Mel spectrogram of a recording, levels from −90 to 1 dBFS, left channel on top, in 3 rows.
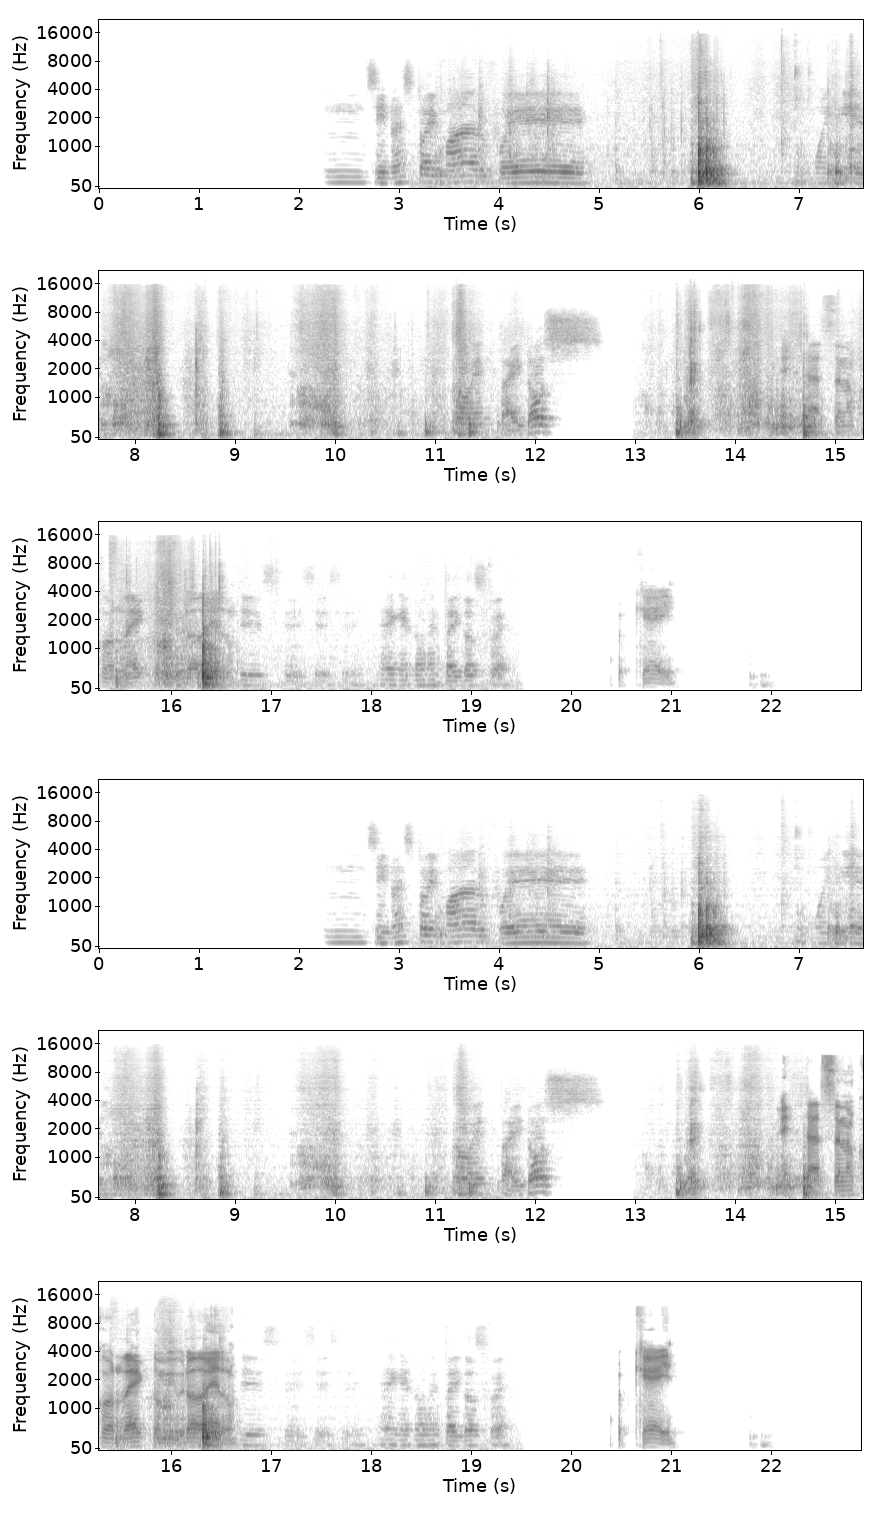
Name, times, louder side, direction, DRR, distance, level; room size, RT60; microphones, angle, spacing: voice 1, 2.2-4.9 7.0-8.4 11.1-12.7 16.7-19.4 21.9-22.0, left 2 dB, 55° left, 1.7 m, -53 dB
sound 1, 3.1-11.9 13.1-17.0 18.6-18.9 19.2-19.3, left 3 dB, 80° left, 0.7 m, -41 dB
voice 2, 14.4-16.7 20.6-21.0, right 10 dB, 75° right, 0.3 m, -44 dB
4.1 x 2.8 x 2.6 m
head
